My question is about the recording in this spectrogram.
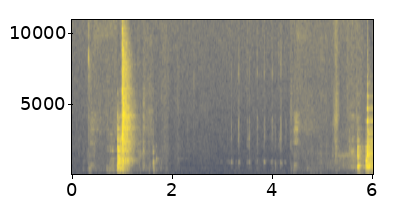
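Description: A board and a square being handled on a table saw top during layout marking: one short, loud scrape about a second in, then a few light clicks and taps.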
